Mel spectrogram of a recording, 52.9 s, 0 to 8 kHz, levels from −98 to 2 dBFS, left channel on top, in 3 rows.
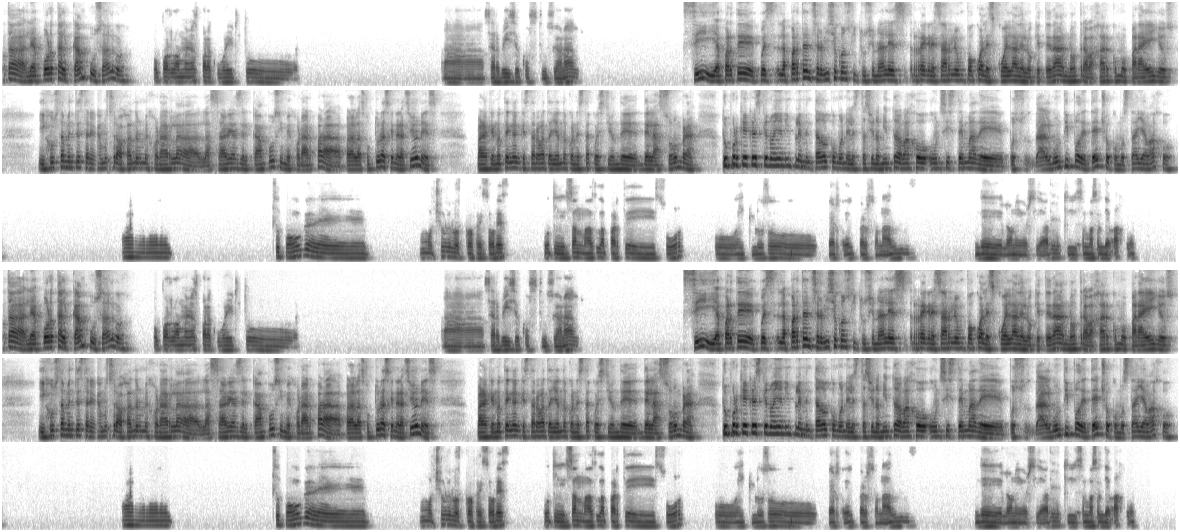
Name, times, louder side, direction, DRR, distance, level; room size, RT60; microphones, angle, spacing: voice 1, 0.0-1.9 10.3-17.6 18.2-24.2 24.8-35.2, right 2 dB, 75° right, 1.6 m, -22 dB
voice 2, 2.3-4.4 6.6-8.6 37.1-37.8 39.3-40.8 41.5-42.8 43.4-45.5 46.0-49.0 49.9-52.3, right 1 dB, 50° right, 3.1 m, -28 dB
head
